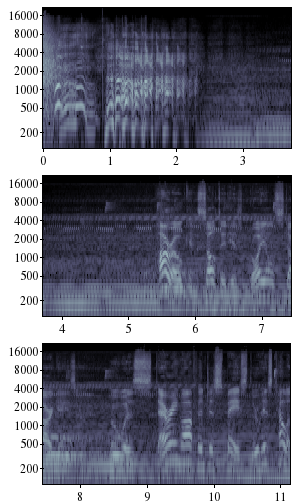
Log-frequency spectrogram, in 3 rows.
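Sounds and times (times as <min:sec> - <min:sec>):
whip cracks: 0:00.0 - 0:00.7
laughter: 0:00.0 - 0:03.2
speech: 0:00.3 - 0:01.5, 0:05.5 - 0:11.1
sustained music with steady tones: 0:02.4 - 0:11.1
wailing pained cries: 0:05.2 - 0:09.2.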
